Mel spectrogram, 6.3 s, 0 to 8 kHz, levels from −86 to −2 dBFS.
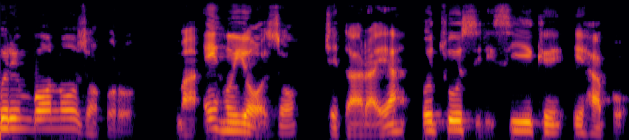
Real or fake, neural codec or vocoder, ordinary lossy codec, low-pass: real; none; none; 7.2 kHz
